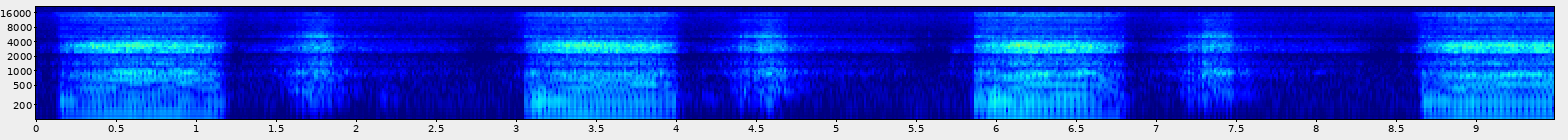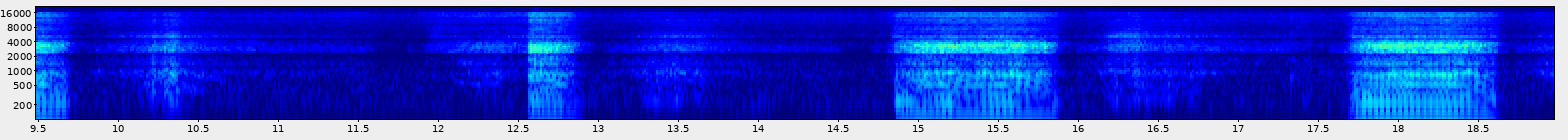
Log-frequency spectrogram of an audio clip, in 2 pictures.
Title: snore loud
